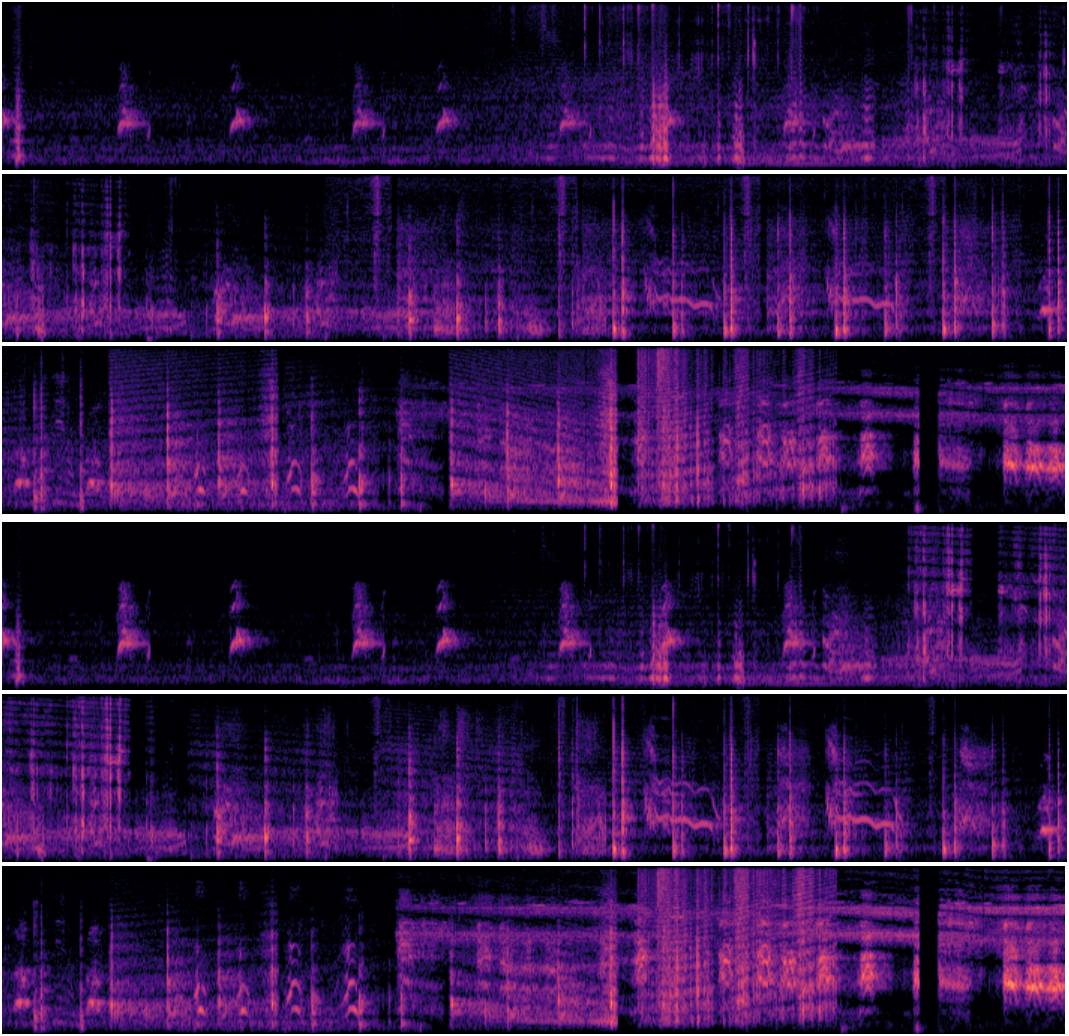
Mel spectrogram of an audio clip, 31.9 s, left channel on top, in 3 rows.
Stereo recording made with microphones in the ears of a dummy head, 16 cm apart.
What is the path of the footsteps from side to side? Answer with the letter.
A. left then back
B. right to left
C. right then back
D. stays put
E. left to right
A.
